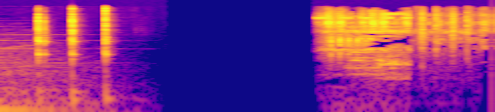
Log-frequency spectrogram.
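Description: Animated end-screen sound effects: a fading sound, then three quick sharp clicks in the first half second, and after a short gap a crackling rustle near the end.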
